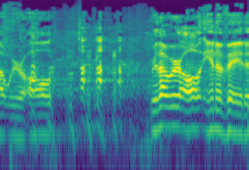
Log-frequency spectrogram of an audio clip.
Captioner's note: laughter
